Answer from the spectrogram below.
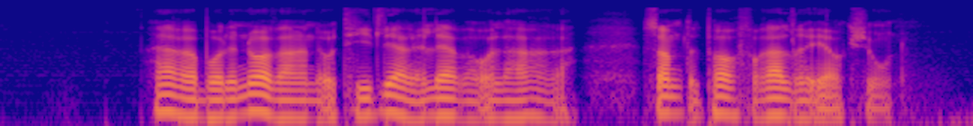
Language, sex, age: Norwegian, male, 20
